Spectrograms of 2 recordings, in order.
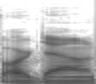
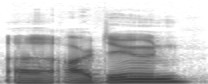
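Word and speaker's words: Ardougne: I should probably call it Ardy instead of Ardown because you guys are going to really hate how I pronounce it probably. But Ardoon, Ardy, yeah.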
